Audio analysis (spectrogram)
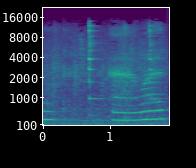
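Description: Spoon mixing homemade play dough in a bowl, a couple of clinks and scrapes against the bowl close by, with faint voices in the background.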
